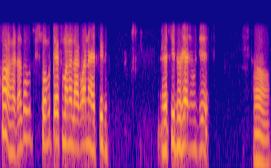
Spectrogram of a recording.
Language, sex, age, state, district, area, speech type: Odia, male, 45-60, Odisha, Nuapada, urban, conversation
